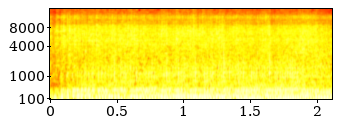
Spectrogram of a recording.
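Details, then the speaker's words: Tao Tao 250 YFZ-style quad, newly fitted replacement engine, D7 plug, not fully warm: single-cylinder revving with choppy uneven exhaust beat that chops out as throttle is added, stumbling instead of pulling cleanly; same fault as before. "Okay, so before when I would rev it, it would like chop out. Like that."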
